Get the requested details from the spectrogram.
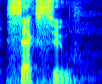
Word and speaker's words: Seksu: Here's Thursday by Asobi Seksu. That's S-E-K-S-U.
